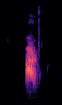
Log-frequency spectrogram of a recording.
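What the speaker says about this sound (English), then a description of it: "somebody's got a dog" A single short dog bark rings out nearby, one brief burst with a quick tail, followed by silence and no talking.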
